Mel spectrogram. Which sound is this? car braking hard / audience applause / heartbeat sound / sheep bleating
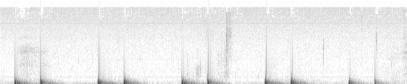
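heartbeat sound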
